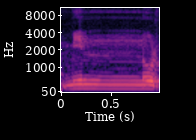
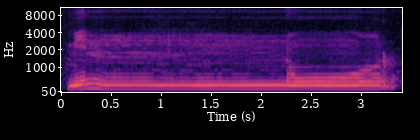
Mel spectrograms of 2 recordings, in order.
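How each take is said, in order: First: The nasal sound is short, not held. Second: The nasal sound is held somewhat long. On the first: The speaker calls it wrong. "Jadi bukan min nur" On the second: The speaker calls it right. "tapi min nur, agak panjang"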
